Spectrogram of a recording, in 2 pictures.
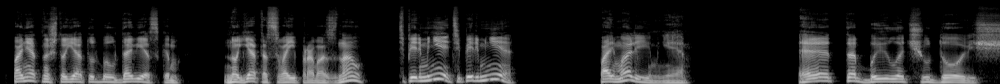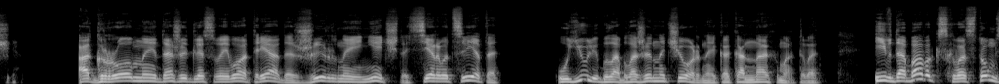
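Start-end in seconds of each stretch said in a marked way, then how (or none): none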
